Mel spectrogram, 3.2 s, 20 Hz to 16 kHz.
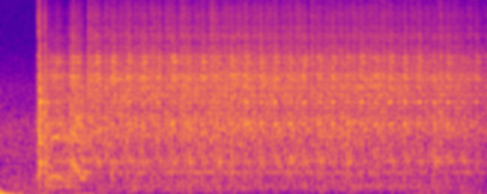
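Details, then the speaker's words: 1985 Pontiac Fiero 2M4 after engine reinstall, MAP sensor unplugged and fuel present: starter cranks steadily about three seconds but the engine never fires, with no spark at the plugs; ignition control module suspected. "there's fuel coming out and I know that map sensor is unplugged but that shouldn't make it not start just not run properly what's happening is that there's no spark classic I wasn't getting any spark at the plugs"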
